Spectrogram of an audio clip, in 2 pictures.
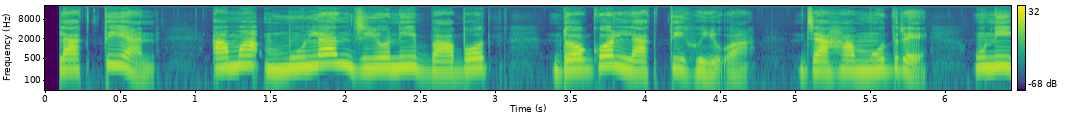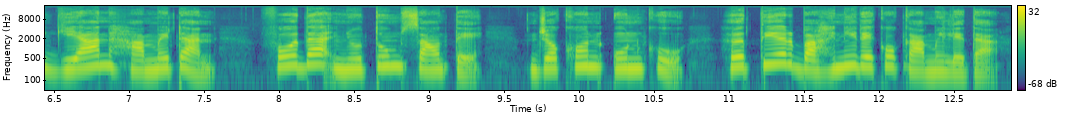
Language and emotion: Santali, neutral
